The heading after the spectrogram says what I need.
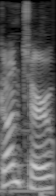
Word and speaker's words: Gunter: Sometimes the U in Gunter would possess an umlaut and other times it wouldn't, which would cause Tom Kenny to pronounce it differently.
